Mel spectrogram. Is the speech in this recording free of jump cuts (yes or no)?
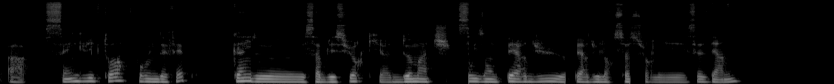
no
